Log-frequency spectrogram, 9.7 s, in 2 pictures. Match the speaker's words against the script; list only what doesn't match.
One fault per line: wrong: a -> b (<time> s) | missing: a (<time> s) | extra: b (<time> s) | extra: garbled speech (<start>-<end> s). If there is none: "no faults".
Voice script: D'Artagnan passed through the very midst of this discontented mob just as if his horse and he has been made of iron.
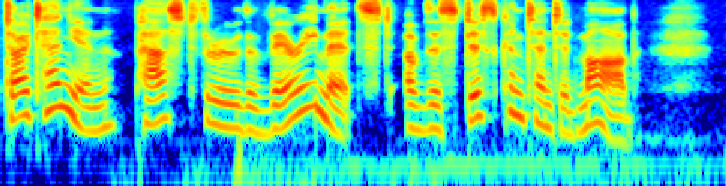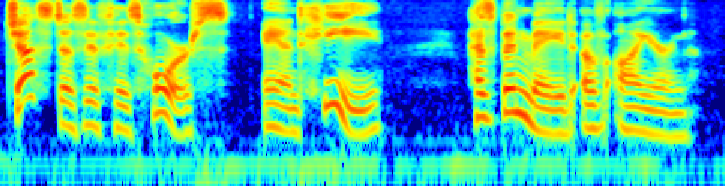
no faults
